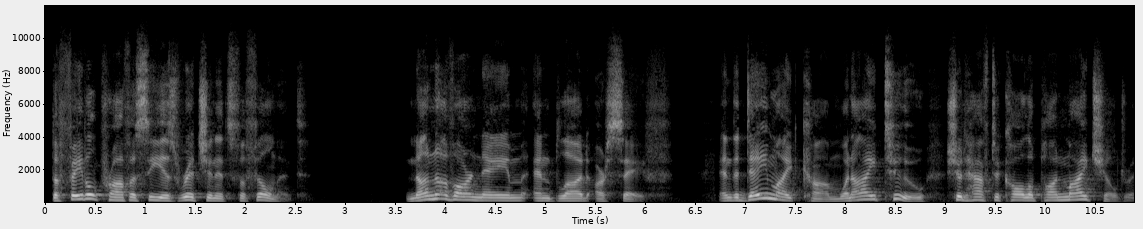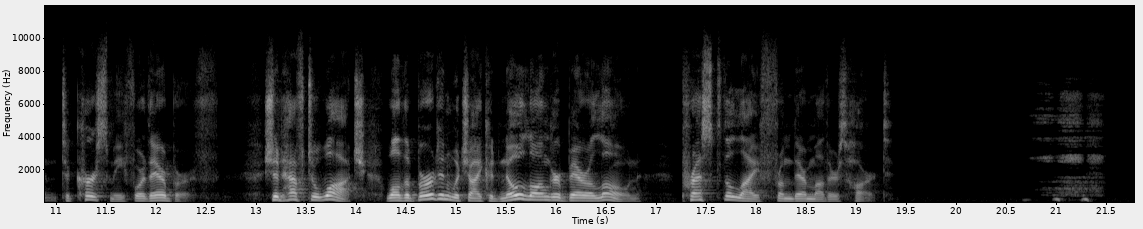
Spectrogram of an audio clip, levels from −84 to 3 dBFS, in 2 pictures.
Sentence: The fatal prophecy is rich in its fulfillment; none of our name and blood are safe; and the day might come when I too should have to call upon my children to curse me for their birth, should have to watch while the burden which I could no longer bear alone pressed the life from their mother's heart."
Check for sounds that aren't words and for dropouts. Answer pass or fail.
fail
